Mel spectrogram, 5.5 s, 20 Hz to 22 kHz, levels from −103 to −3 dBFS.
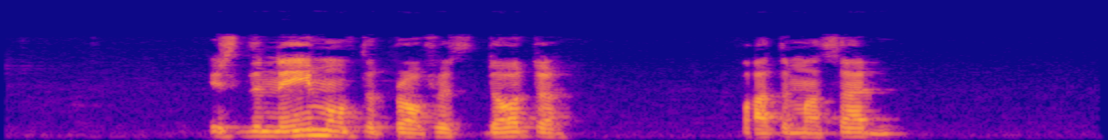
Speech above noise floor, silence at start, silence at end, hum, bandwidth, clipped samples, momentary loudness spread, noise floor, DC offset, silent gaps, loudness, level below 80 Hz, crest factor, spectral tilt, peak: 49 dB; 1.05 s; 1.05 s; none; 8.2 kHz; under 0.1%; 13 LU; -73 dBFS; under 0.1%; none; -25 LUFS; -70 dBFS; 22 dB; -4.5 dB/octave; -6 dBFS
